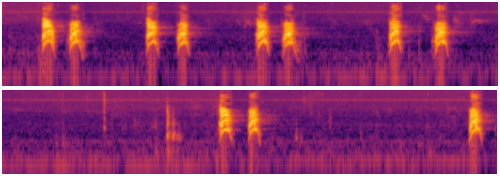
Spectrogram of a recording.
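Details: Puppy playing with bully sticks, giving sharp, high barks mostly in quick pairs, about ten in all, spaced a second or two apart, with one softer yelp midway and a quiet background.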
